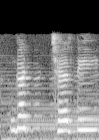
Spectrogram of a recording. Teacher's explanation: ಗಚ್ಚತಿ ಗ ಮೇಲೆ ಆಘಾತ ಗಚ್ಚತಿ ಕೊನೆಯತಿ ರಸ್ವ ಬರಬೇಕು ಪೂರ್ತಿ ಶ್ಲೋಕ ಸನ್ಯಾಸು ಮಹಾಬಾಹೋ ದುಃಖಮಾಪ್ತುಮ ಯೋಗತಃ ಯೋಗಯುಕ್ತೋ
